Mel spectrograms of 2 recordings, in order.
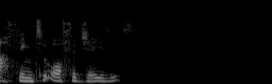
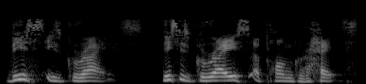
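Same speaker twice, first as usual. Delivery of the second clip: slow emphasis; slower than usual. Real, not acted. Preacher dwells on grace.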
